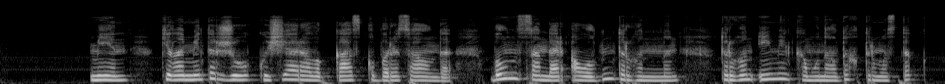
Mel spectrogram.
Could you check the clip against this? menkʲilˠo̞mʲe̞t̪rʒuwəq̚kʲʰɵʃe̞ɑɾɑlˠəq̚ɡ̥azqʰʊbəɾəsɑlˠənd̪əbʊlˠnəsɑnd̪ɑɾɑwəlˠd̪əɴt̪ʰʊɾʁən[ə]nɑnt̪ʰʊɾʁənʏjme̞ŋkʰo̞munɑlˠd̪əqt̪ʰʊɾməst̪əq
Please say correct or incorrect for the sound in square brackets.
correct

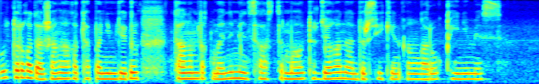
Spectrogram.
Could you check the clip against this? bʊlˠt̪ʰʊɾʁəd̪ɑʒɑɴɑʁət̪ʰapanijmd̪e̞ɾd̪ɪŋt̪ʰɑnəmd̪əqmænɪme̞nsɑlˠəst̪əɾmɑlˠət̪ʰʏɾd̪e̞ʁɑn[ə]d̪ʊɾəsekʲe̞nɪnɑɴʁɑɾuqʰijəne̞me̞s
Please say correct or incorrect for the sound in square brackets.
incorrect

